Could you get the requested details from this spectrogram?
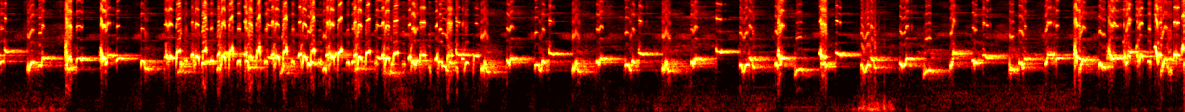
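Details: Pair of yellow-vented bulbuls, male and female, calling back and forth in a continuous run of quick bubbly chirps and short whistled slurs with little pause.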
